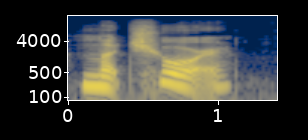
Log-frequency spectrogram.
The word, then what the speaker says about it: mature: 再我们来看 phase, phase呢, 指的是某一个阶段, 我们通常会说 at an early phase, 就是在某一个早期的阶段, 会这样讲, 那 phase呢, ph发 f的音, se呢, 则是发z的音, phase, phase, 阶段, 最后我们来看 premature, premature呢, 指的是比预期早的, 或者是早产的, 那它就是 mature, 成熟的这个字, 再加上 pre, premature 我们来看 mature这个字它是M-A-T-U-R-E 但是跟nature这个字的发音完全不一样 M-A-T-U-R-E的M-A呢是发耳的音 mature mature OK so premature是指比预期早的或者是早产的像是a premature baby 就是早产儿那如果讲一个人很immature呢则是指他非常不成熟 premature immature mature OK, 我们最后来再来看一次例句 Genetics is in all that drives hair loss.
